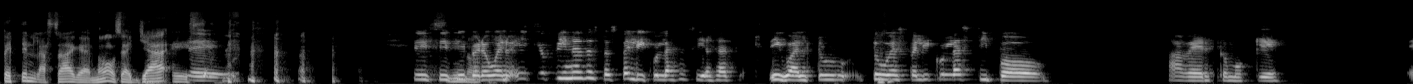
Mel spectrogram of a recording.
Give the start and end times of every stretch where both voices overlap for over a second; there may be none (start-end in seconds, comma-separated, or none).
none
